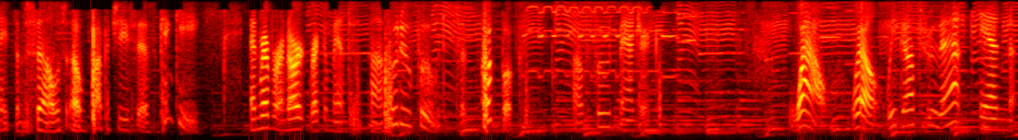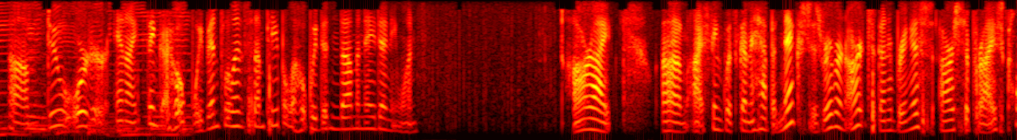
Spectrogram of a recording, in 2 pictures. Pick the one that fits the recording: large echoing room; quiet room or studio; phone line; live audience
phone line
